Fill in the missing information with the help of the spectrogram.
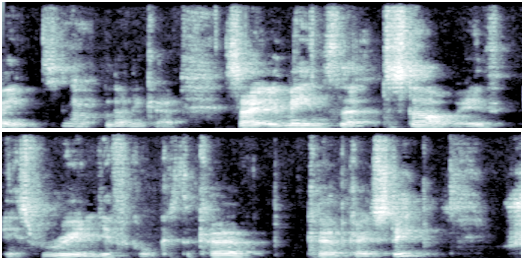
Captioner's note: woosh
